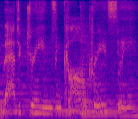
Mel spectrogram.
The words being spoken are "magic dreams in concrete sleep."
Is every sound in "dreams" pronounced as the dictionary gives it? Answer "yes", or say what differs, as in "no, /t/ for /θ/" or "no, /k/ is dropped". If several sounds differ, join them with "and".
yes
